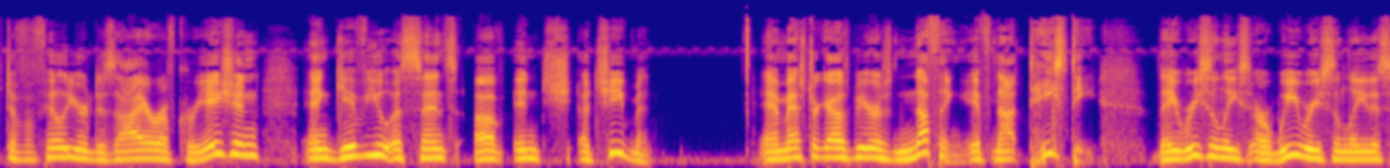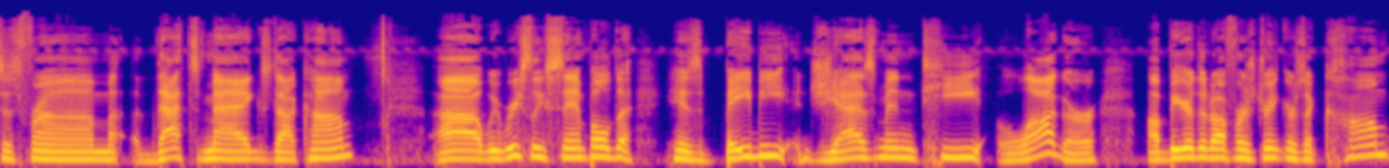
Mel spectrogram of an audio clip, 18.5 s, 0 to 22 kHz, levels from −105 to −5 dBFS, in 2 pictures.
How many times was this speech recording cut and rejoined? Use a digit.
1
